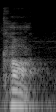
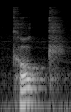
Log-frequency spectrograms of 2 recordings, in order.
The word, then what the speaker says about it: Koch: So I thought it was pronounced cock. Is it? I'm a loser. I don't know how you pronounce it. It doesn't matter to me. I thought it was Koch. It's like being psychologically abused by the government. So, Coke.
